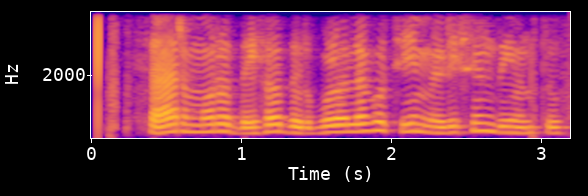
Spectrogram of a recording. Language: Odia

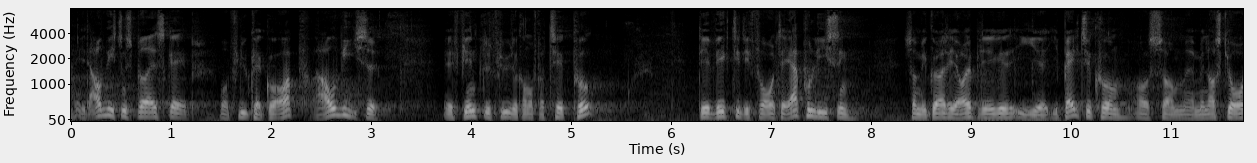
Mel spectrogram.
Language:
Danish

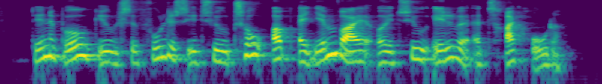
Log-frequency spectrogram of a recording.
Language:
Danish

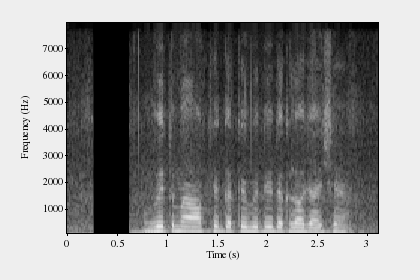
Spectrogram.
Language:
Maithili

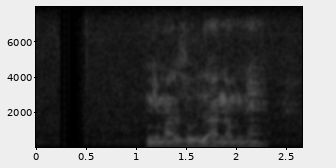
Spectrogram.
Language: Sinhala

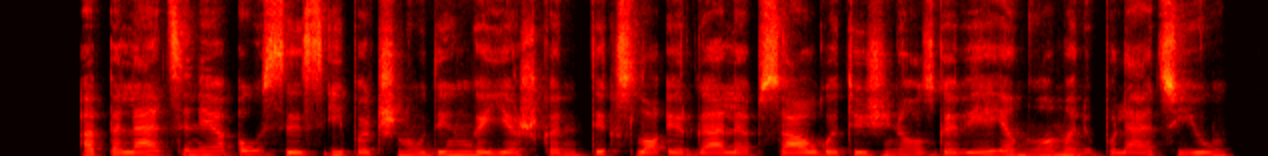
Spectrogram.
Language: Lithuanian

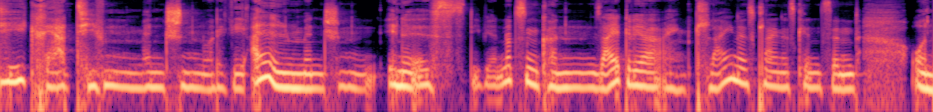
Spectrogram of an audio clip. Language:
German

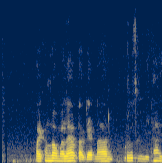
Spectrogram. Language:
Thai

